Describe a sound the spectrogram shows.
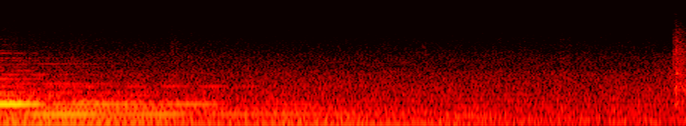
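An acoustic guitar chord rings out and slowly fades.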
